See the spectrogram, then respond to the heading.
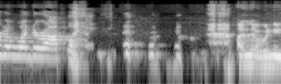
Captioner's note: laughs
